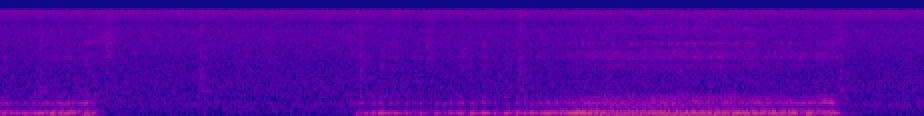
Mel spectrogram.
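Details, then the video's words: Dog holding back a bark with low growls indoors: a short rumble, a pause, then a long steady growl swelling louder for about three seconds. "Trying not to bark"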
